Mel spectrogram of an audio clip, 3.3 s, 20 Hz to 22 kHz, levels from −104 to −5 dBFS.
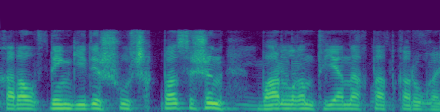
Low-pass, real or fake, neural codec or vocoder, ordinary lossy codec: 7.2 kHz; real; none; none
